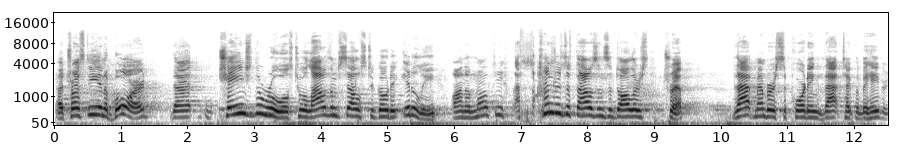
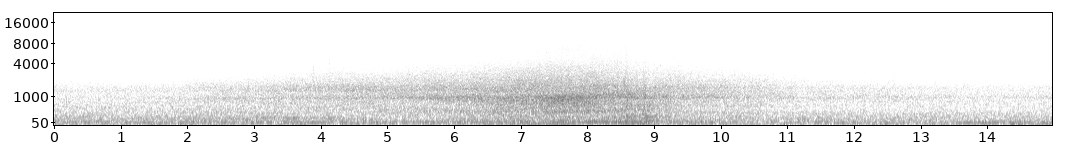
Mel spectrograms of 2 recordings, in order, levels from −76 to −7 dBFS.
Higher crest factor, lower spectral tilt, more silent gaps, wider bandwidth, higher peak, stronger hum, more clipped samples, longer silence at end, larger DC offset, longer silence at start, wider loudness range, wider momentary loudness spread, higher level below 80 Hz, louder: about the same, 18 dB vs 20 dB; about the same, -4 dB/octave vs -5 dB/octave; neither; second, 12.5 kHz vs 16 kHz; first, -2 dBFS vs -28 dBFS; neither; neither; about the same, 0 s vs 0 s; neither; about the same, 0.05 s vs 0 s; second, 2 LU vs 12 LU; second, 11 LU vs 14 LU; first, -44 dBFS vs -56 dBFS; first, -20 LUFS vs -48 LUFS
